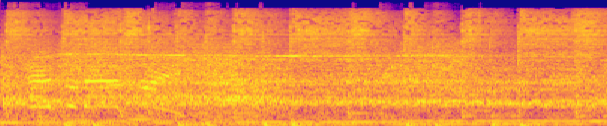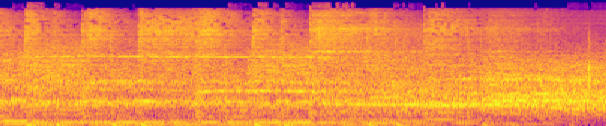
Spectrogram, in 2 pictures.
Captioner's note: crowd cheering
